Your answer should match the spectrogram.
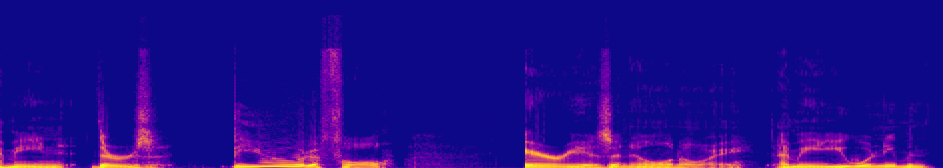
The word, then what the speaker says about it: Illinois: Me, ETX, I am in Northern Illinois. It's not Illinois, which I see a lot of people making that mistake. And even to this day, it's not Illinois. It's Illinois. The S is silent. Silent S.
